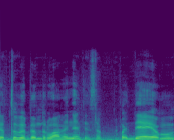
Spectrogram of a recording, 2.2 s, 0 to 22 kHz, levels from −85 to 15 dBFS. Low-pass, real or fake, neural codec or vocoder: 14.4 kHz; fake; codec, 44.1 kHz, 7.8 kbps, Pupu-Codec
